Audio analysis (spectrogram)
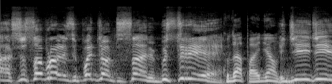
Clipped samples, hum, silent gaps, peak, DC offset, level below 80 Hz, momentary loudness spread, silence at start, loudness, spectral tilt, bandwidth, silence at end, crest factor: under 0.1%; none; none; -2 dBFS; 0.3%; -50 dBFS; 3 LU; 0 s; -15 LUFS; -3.5 dB/octave; 16 kHz; 0 s; 12 dB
